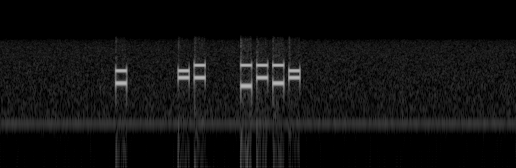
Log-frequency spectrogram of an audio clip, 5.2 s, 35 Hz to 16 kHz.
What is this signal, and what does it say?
DTMF, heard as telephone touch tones, dialled by machine, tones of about 110 ms. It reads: 4 *# 3#6*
